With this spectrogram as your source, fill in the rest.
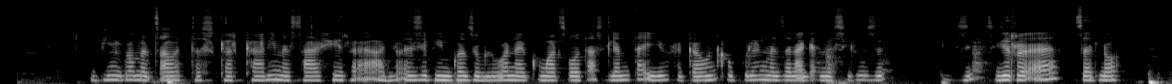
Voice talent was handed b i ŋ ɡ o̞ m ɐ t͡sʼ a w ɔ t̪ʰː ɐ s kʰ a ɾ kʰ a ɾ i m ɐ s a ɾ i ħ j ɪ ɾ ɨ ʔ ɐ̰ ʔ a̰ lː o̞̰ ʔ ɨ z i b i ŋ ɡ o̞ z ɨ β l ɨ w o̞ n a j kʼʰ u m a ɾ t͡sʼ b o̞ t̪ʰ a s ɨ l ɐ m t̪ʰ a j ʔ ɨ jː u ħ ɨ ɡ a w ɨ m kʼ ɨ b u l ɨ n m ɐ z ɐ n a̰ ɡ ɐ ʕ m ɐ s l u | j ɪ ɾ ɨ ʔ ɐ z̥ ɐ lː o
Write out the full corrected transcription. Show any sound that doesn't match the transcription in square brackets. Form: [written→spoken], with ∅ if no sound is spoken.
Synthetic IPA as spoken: b i ŋ ɡ o̞ m ɐ t͡sʼ a w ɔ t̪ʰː ɐ s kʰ [a→ɐ] ɾ kʰ a ɾ i m ɐ s a ɾ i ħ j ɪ ɾ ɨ ʔ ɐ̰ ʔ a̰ lː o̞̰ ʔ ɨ z i b i ŋ ɡ o̞ z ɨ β l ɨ w o̞ n a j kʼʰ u m a ɾ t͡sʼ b o̞ t̪ʰ a s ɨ l ɐ m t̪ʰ a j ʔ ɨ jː u ħ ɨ ɡ a w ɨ [m→n] kʼ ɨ b u l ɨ n m ɐ z ɐ n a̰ ɡ ɐ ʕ m ɐ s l u | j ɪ ɾ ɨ ʔ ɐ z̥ ɐ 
